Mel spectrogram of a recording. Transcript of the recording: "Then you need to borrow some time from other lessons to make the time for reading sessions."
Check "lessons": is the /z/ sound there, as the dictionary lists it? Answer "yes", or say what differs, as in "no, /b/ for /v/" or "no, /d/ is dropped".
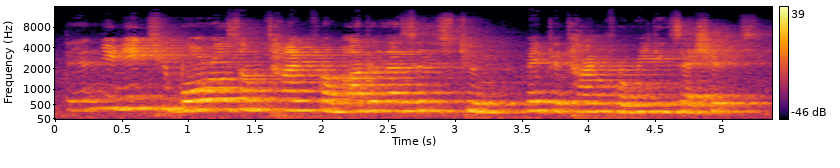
no, /s/ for /z/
